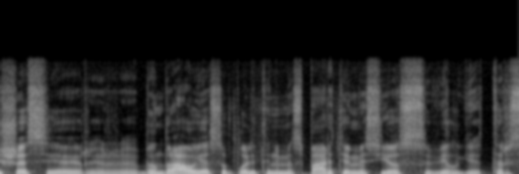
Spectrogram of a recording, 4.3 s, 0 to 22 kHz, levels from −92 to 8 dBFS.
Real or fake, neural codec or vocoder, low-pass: real; none; 14.4 kHz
